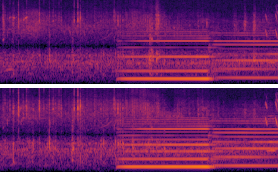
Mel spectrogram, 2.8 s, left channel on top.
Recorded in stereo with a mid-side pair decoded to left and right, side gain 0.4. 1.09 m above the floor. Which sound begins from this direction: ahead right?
A violin, at 1.2 s.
